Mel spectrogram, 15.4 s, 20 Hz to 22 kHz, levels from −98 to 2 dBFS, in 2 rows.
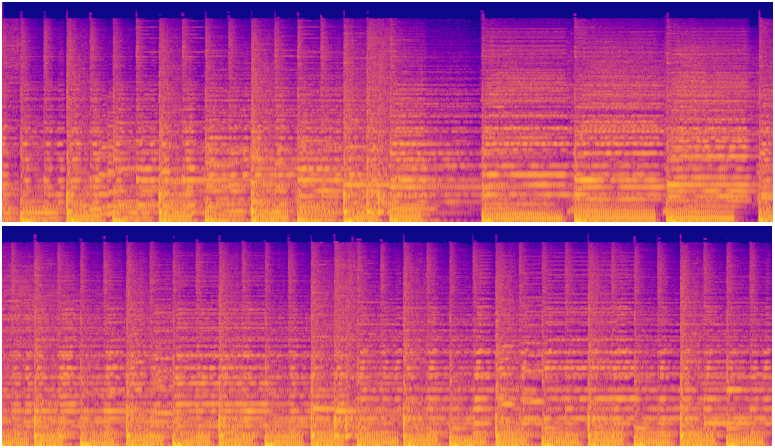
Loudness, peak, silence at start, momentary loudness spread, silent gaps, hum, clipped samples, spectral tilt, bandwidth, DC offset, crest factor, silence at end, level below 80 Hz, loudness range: -16 LUFS; 0 dBFS; 0 s; 3 LU; none; none; under 0.1%; -5.5 dB/octave; 16.5 kHz; under 0.1%; 14 dB; 0 s; -20 dBFS; 1 LU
